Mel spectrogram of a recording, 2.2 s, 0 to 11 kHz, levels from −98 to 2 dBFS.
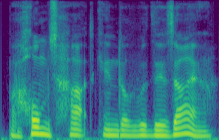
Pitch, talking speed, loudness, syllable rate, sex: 125 Hz, 135 wpm, -16 LUFS, 4.5 syllables/s, male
